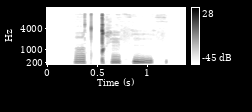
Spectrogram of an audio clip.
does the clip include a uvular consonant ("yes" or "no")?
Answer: no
